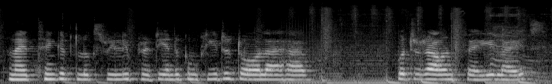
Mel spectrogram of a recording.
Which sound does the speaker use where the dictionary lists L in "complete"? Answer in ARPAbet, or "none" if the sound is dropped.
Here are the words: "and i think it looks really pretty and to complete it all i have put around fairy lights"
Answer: L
